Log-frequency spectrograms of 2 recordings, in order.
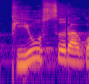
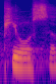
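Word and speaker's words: βίος: live는 떠나다니까 4번, 그리고 이생이라고 하는 단어로 2번, 그래서 10번 들어가 있는데, 이 살림이라고 하는 원래 헬라어는 비오스라고 하는 발음이에요. 비오스.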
